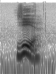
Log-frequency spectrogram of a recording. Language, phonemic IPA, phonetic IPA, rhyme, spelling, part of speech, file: Swedish, /jeː/, [ˈjeːə], -eː, ge, verb, Sv-ge.ogg
- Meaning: 1. to give 2. to give up, to surrender, to quit 3. to give (to exhibit as a product or result; to produce; to yield)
